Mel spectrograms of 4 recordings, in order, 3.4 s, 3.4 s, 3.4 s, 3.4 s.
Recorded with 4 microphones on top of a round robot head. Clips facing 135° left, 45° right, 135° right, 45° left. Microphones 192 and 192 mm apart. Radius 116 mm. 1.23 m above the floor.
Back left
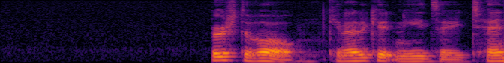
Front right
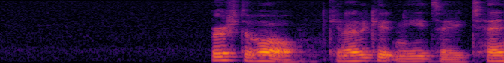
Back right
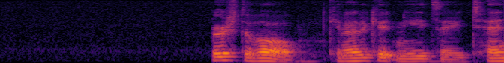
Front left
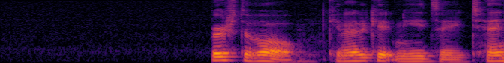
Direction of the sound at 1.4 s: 75° left.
